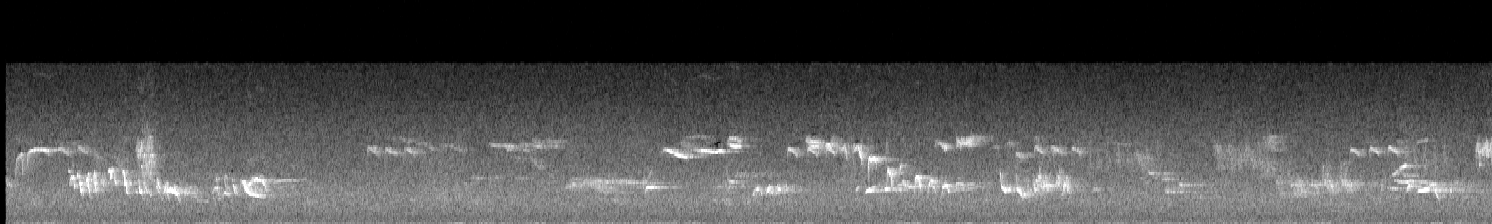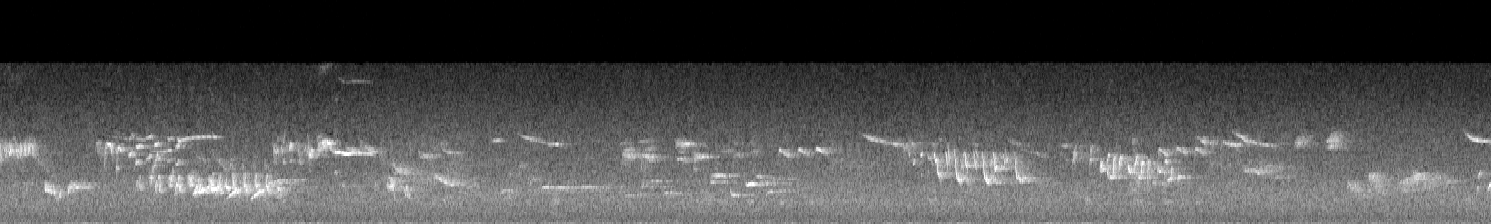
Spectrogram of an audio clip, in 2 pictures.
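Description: Small birds chirping and twittering: many short, high calls and quick trills overlapping throughout, over a faint steady hiss.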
